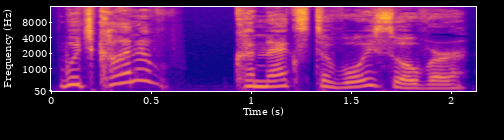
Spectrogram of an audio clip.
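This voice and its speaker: A woman in her forties from Puerto Rico, a guest voice actor and singer, candidly tells her life story in a casual interview, restarting often. Her voice sits on the high side with a sing-song lilt at a moderate pace. The recording is studio quality with no room sound.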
